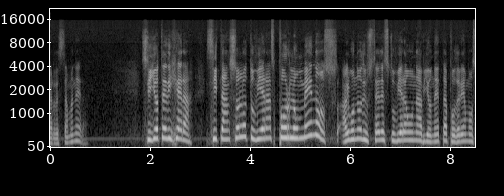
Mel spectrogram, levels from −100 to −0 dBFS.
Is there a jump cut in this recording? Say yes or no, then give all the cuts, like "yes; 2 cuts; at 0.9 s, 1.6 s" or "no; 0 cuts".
no; 0 cuts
